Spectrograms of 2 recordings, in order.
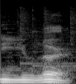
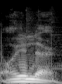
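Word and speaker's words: Euler: At uh ito ay uh binigyan ng solusyon ni uh Oiler ni Uer ni Oiler. So 'yan 'yung pag gann 'yung pronounce natin.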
